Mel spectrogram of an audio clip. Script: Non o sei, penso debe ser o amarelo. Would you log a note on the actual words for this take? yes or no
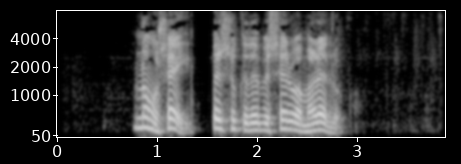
yes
